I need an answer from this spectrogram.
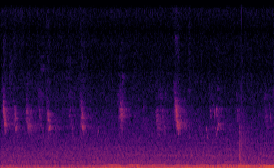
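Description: Small birds chirping outdoors: many short, quick high chirps throughout, over a low steady hum.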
